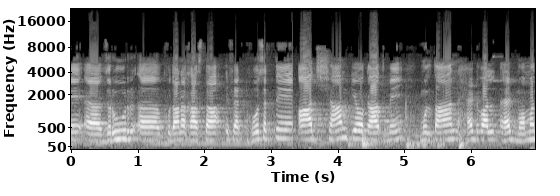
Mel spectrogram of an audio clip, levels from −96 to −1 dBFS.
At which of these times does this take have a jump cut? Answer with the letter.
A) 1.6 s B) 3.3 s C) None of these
B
